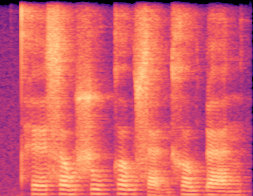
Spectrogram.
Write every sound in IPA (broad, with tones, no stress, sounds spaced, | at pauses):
t̪ʰ e˧ s ə˧ w ʂ u˧ k ə˧ w s ɛ˨˩˨ n x ə˧ w ɗ ɛ˧ n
